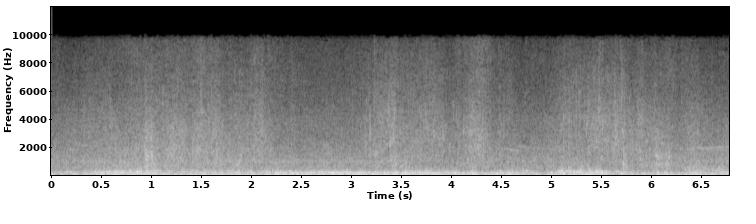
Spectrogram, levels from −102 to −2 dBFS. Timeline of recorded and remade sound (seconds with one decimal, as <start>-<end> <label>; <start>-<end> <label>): 0.0-0.4 remade; 0.4-1.3 recorded; 1.3-2.6 remade; 2.6-4.4 recorded; 4.4-5.1 remade; 5.1-6.8 recorded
